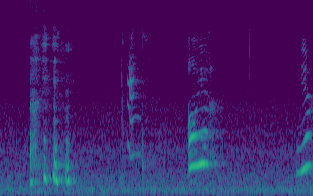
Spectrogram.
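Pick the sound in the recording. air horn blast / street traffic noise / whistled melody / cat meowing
cat meowing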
